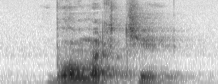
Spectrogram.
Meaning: diminutive of brommer
- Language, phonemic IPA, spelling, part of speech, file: Dutch, /ˈbrɔmərcə/, brommertje, noun, Nl-brommertje.ogg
